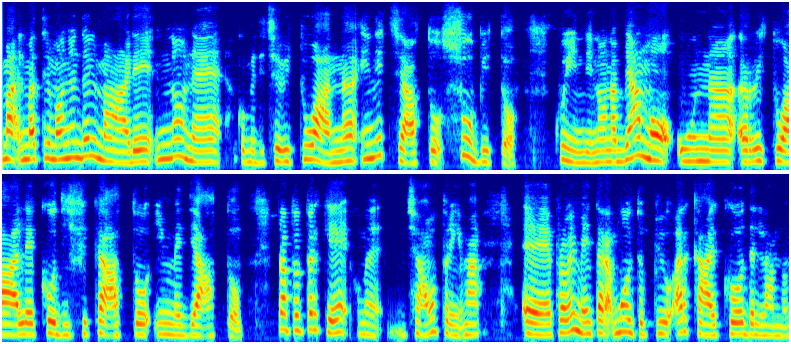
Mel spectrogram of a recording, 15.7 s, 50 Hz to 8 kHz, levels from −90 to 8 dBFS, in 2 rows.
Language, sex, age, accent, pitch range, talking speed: Italian, female, 30-49, native, 190-240 Hz, 120 wpm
